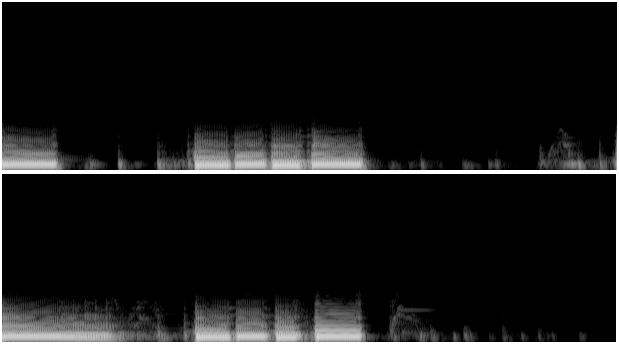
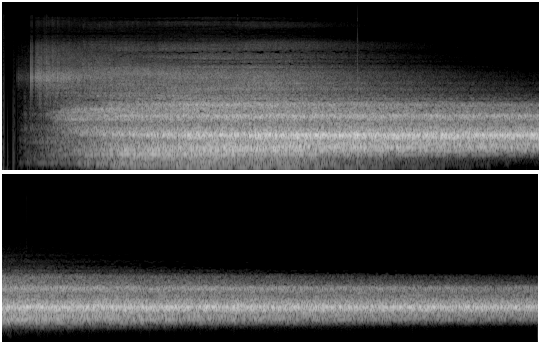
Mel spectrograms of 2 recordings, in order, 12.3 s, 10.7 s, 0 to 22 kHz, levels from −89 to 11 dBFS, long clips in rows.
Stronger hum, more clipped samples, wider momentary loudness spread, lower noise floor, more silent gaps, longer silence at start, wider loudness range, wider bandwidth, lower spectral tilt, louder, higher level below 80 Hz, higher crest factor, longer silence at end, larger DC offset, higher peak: neither; neither; about the same, 7 LU vs 8 LU; first, -75 dBFS vs -37 dBFS; first, 1.09-1.13 s, 4.44-4.58 s, 5.15-5.30 s vs none; second, 0 s vs 0.3 s; about the same, 4 LU vs 5 LU; second, 0.7 kHz vs 9.2 kHz; first, -19.5 dB/octave vs -4.5 dB/octave; about the same, -16 LUFS vs -15 LUFS; first, -26 dBFS vs -52 dBFS; about the same, 14 dB vs 16 dB; first, 2.5 s vs 0 s; neither; second, -4 dBFS vs 0 dBFS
